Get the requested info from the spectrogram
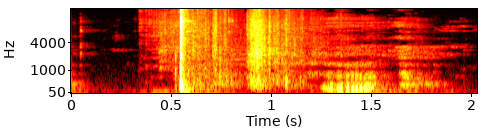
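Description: Hand pruning shears snipping a small pomelo branch: a sharp click about half a second in and another just after, with the leaves rustling as the branch is handled.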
